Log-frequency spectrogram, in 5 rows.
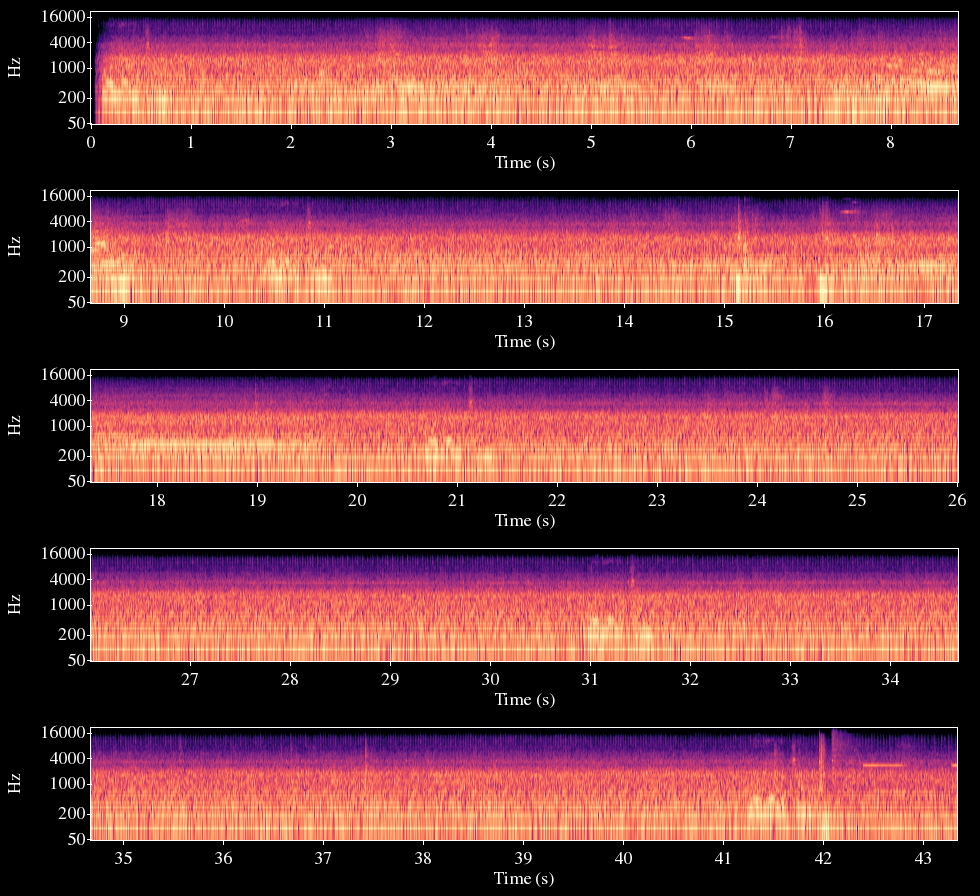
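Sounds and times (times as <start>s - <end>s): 
construction site truck engine: 0.0s - 43.3s
machine shoveling and digging at construction site: 2.4s - 10.4s.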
